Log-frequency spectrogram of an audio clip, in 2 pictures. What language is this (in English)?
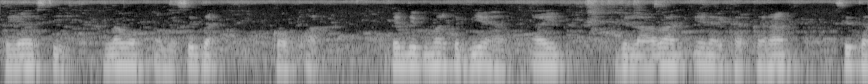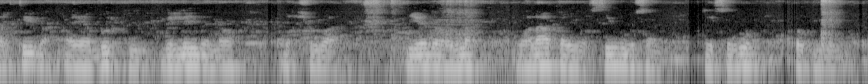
Somali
